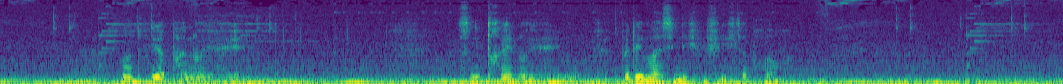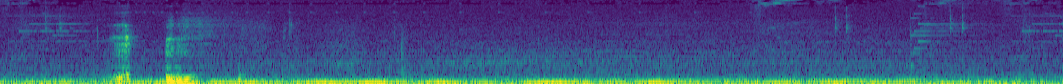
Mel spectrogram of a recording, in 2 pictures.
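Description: A bright magical chime rings out.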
